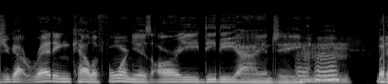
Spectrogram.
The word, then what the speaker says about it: Redding: But I've been saying it wrong, and the reason is because you got Reading, California is Redding, but it's a lot like it is here with, you've got Lancaster, Pennsylvania, but here it's Lancaster.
